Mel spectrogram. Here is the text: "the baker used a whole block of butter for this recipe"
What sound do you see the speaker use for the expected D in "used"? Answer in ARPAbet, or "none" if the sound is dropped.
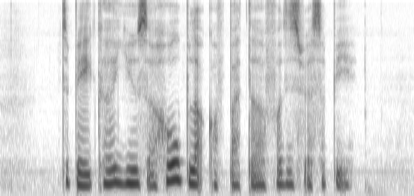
none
